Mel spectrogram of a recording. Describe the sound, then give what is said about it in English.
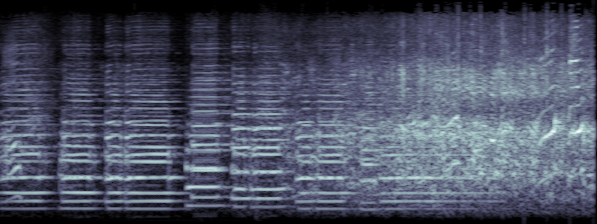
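A hearse, the car of Digger Odell the undertaker, drives up, sounding a string of sustained, mournful horn notes before a steady engine rumble and noise takes over, fairly loud, with no one talking. “But did he have to drive up in a hearse?”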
